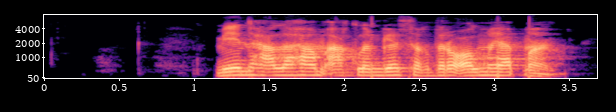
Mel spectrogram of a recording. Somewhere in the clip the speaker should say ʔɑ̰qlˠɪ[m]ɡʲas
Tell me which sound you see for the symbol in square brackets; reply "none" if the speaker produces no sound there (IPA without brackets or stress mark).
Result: m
